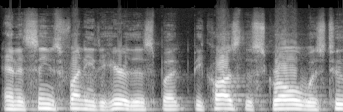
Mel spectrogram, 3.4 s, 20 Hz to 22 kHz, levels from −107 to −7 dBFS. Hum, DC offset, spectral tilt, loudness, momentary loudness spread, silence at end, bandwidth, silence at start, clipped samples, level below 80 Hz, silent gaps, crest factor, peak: none; under 0.1%; -6.5 dB/octave; -12 LUFS; 7 LU; 0 s; 13 kHz; 0.05 s; 0.8%; -54 dBFS; none; 10 dB; 0 dBFS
